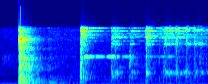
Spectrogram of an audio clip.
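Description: A metal shuriken hits a wooden door with a loud knock, then falls and clatters on the floor, striking several times with a bright metallic ring. It bounced off rather than sticking.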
